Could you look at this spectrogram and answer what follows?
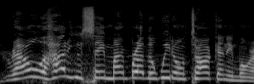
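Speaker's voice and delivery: high, raspy-free impression of [name] on the phone. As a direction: imitate [name] calling late at night, voice up high. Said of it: "he said".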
